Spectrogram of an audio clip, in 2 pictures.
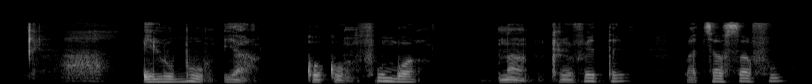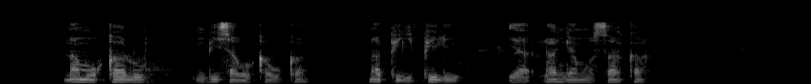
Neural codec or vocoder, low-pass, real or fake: none; 7.2 kHz; real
